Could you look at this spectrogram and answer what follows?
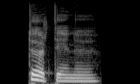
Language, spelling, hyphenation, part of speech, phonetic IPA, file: Hungarian, történő, tör‧té‧nő, verb, [ˈtørteːnøː], Hu-történő.ogg
- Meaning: 1. present participle of történik 2. synonym of való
